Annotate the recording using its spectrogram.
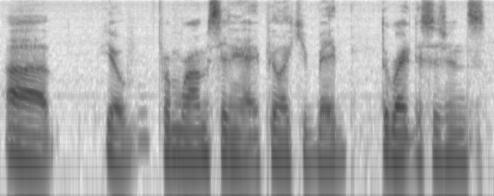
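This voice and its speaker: A man's voice: medium pitch, level tone, fairly quick, a little mellow, no room sound. A man hosting a casual interview podcast, friendly and filling his talk with frequent "uh"s. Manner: friendly, filler-heavy with frequent "uh". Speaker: podcast host.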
